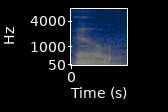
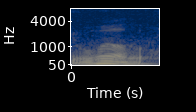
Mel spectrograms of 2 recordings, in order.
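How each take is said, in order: First: Only a short l sound is said. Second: The whole word is said with stress. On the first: The speaker calls it wrong. "We don't say L" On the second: The speaker calls it right. "We say will in full"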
